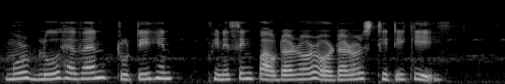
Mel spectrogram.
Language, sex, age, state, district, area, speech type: Assamese, female, 45-60, Assam, Tinsukia, rural, read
